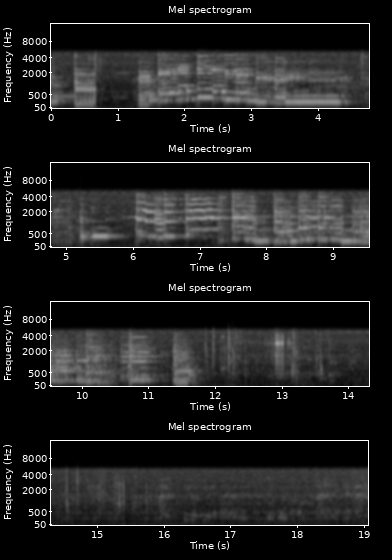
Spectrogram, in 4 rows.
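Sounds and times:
electric guitar notes: 0.0 - 12.4.

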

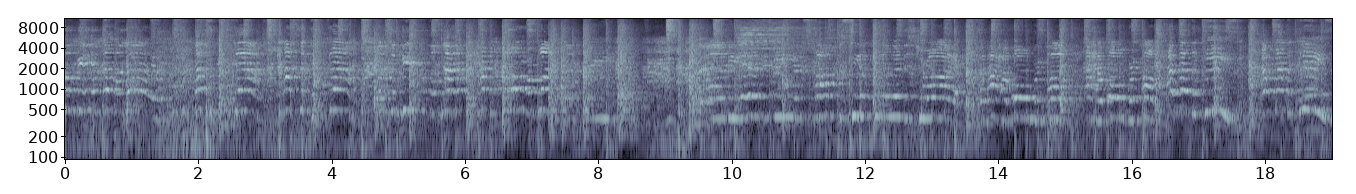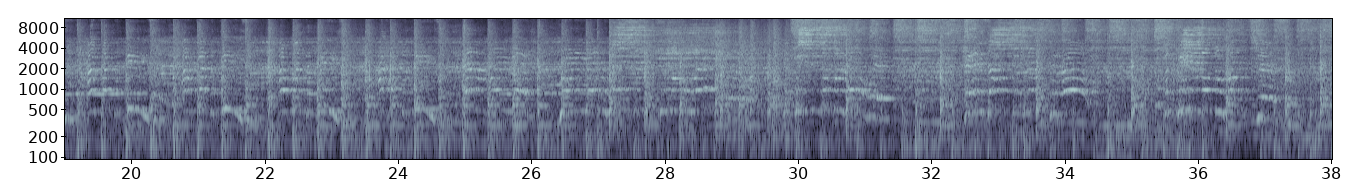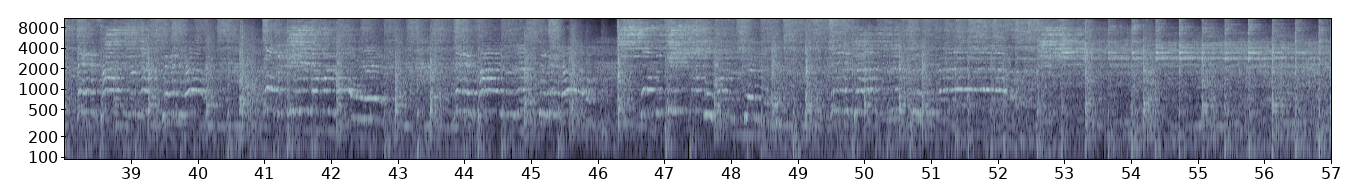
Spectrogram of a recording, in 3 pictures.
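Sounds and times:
drum kit: 0.0 - 57.0
women singing together: 14.0 - 31.6, 32.2 - 52.8.

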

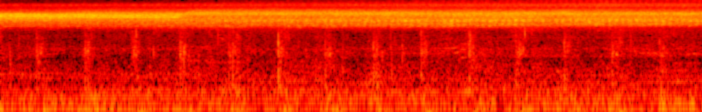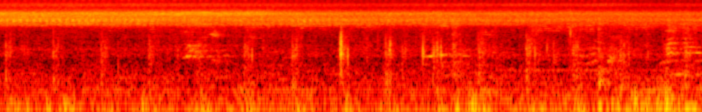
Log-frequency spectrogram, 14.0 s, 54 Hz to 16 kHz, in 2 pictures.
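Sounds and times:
footsteps: 0.0 - 14.0
insects chorus: 0.0 - 14.0.

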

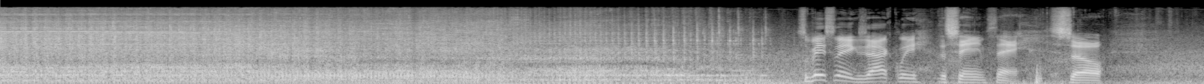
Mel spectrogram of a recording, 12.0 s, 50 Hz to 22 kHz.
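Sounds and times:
lawn mower engine running: 0.0 - 8.0.

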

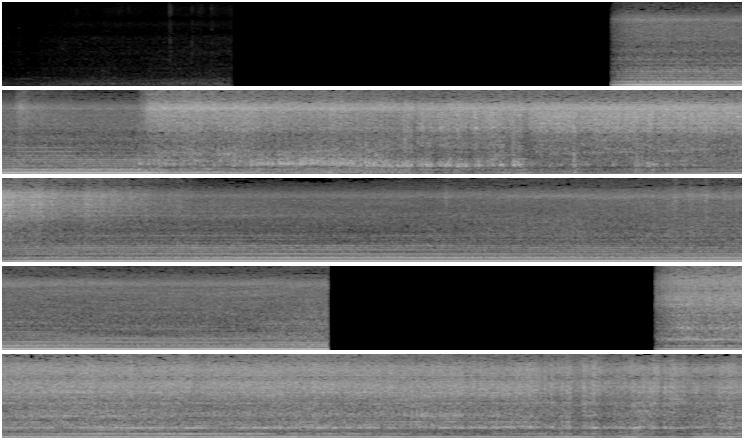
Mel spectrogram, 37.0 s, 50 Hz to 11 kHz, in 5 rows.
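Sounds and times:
wood being ground harshly: 8.8 - 16.8, 28.8 - 37.0
electric motor humming: 28.8 - 37.0.

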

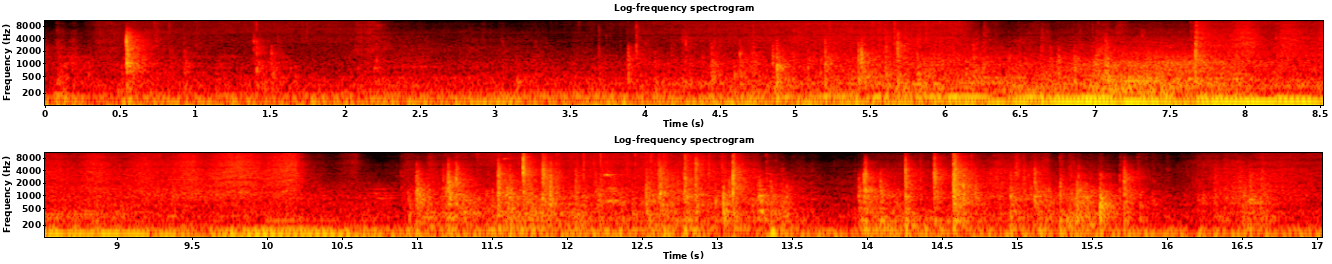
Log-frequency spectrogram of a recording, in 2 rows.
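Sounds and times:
vinyl film crinkling: 0.0 - 8.0, 10.7 - 17.0
hand pump sprayer hiss: 3.8 - 6.7, 7.6 - 10.3.

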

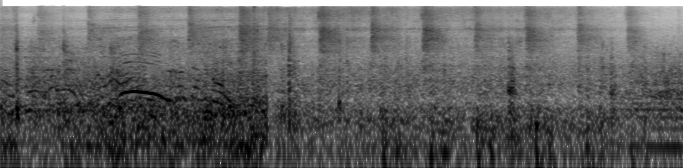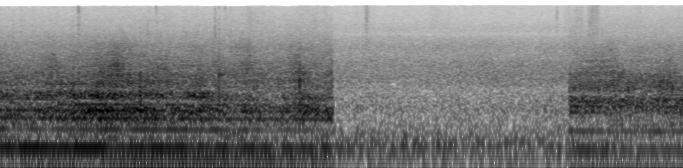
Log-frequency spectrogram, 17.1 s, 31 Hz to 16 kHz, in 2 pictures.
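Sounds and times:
steam locomotive chuffing: 0.0 - 9.3
steady low hum: 0.0 - 12.7, 15.7 - 17.0.

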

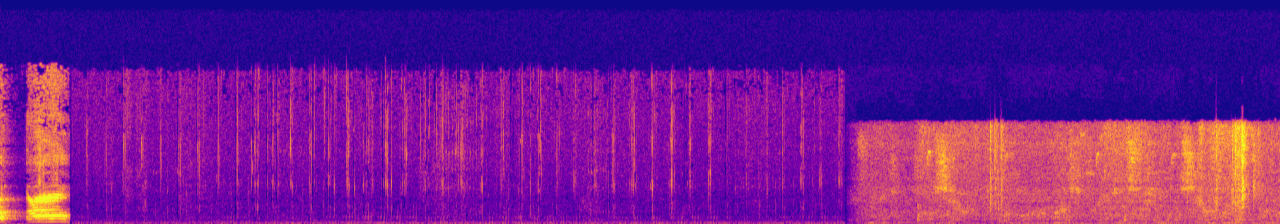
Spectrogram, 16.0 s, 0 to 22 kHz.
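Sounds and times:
soft wet suckling clicks: 0.9 - 10.6
kitten purring: 0.9 - 16.0.

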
